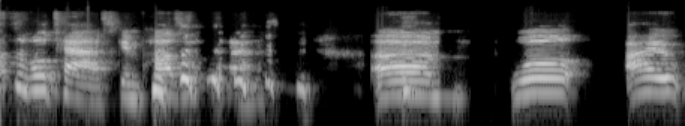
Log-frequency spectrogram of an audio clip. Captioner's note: laughs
